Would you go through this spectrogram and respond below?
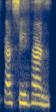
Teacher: terdapat pada kata Kasihan yang mengalami penghilangan bunyi konsonan H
